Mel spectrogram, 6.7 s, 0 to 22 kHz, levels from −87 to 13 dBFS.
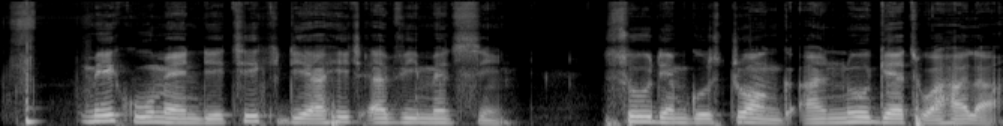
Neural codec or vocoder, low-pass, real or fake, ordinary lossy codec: vocoder, 48 kHz, 128 mel bands, Vocos; none; fake; none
